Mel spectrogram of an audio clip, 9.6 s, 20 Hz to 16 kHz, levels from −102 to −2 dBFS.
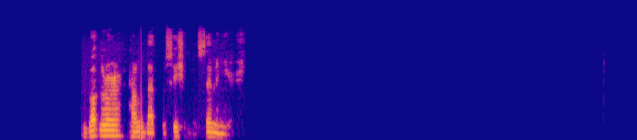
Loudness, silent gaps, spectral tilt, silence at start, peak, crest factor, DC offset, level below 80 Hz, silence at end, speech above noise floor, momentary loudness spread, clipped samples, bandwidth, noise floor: -27 LUFS; 2.35-2.42 s; -6.5 dB/octave; 1.25 s; -6 dBFS; 26 dB; under 0.1%; -68 dBFS; 5.95 s; over 63 dB; 13 LU; under 0.1%; 7.6 kHz; under -90 dBFS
